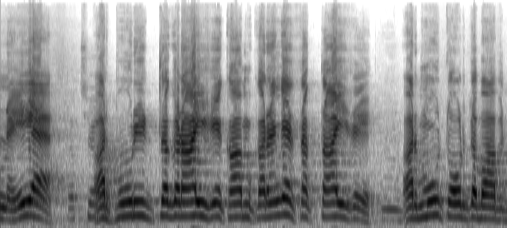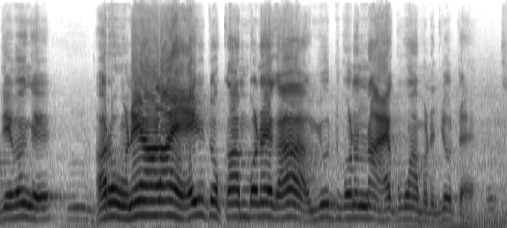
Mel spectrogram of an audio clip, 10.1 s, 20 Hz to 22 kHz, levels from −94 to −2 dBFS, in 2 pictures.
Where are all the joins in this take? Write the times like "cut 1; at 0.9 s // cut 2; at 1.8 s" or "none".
none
